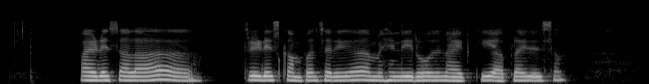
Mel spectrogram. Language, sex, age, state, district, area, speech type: Telugu, female, 18-30, Telangana, Vikarabad, urban, spontaneous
